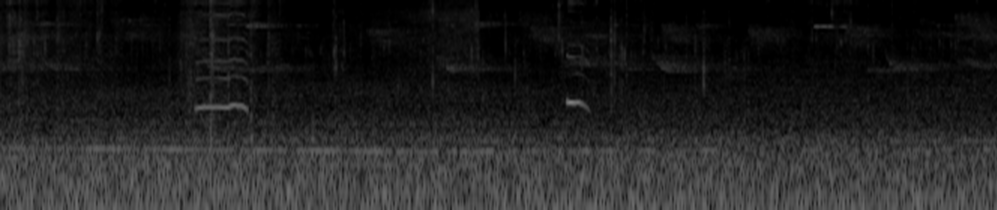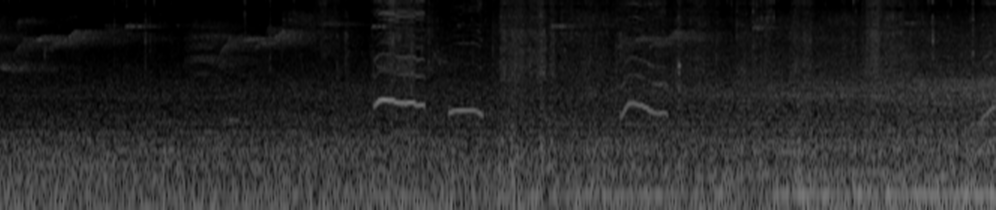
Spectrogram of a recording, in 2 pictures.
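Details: Food-begging cries of Moby, a monkey left out while others eat peanuts; brief, high, bending squeals appear in scattered pairs amid a steady low outdoor rumble and faint higher chirps.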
